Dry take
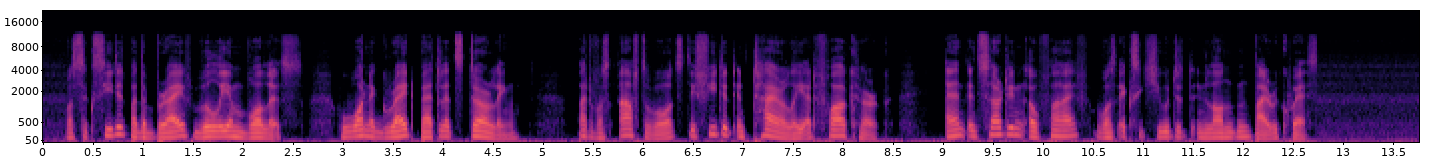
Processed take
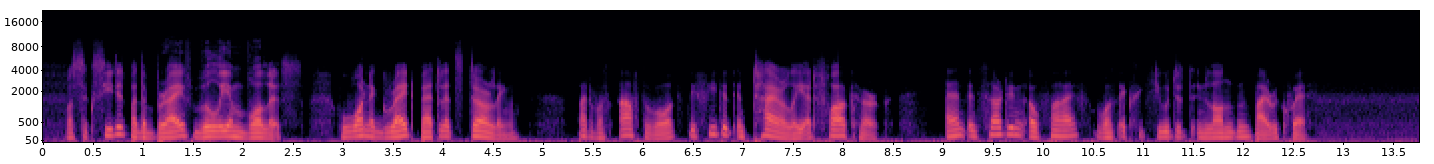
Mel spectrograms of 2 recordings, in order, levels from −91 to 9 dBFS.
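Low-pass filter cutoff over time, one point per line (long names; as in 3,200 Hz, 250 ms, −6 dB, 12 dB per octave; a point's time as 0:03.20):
low-pass filter 24 dB per octave
4,400 Hz
from 0:01.19 8,300 Hz
from 0:02.24 3,600 Hz
from 0:04.52 1,600 Hz
from 0:07.06 3,800 Hz
from 0:07.95 1,600 Hz
from 0:11.12 3,200 Hz
from 0:11.91 1,800 Hz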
